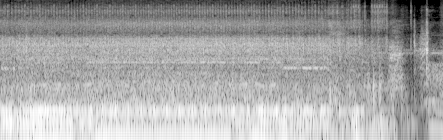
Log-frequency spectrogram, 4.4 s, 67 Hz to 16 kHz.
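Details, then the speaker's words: Volvo XC70 after timing belt replacement and rewired wire harness, battery long disconnected and computer cleared, at startup: steady idle for a few seconds, then firing weakens and it dies out; stalling, cause unknown. "man what the hell I mean that sounded great all the way up until just whatever that was all about"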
